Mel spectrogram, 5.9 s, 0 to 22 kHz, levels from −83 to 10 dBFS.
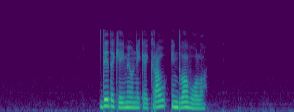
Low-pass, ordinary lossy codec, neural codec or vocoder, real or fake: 7.2 kHz; none; none; real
